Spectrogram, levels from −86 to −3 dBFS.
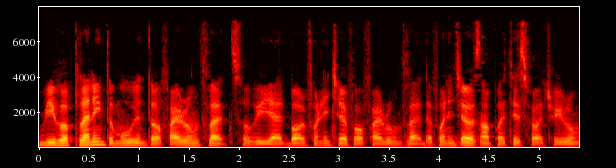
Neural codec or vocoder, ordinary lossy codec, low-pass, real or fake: none; MP3, 32 kbps; 7.2 kHz; real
